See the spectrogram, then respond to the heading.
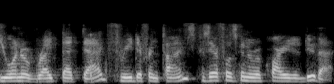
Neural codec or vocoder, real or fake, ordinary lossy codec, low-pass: none; real; AAC, 32 kbps; 7.2 kHz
